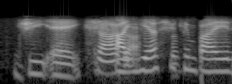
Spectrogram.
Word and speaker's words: Chaga: How do you spell that, Sandy? Changa. Changa, okay.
